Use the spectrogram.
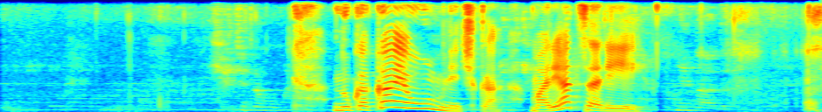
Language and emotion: Russian, positive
